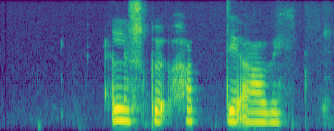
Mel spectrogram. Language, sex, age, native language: Icelandic, male, 10, Icelandic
